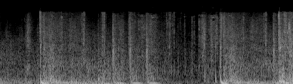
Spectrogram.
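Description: Rapid bursts of video game gunfire crackle loudly and continuously, with sharp repeated shots piling over one another in a dense, chaotic volley.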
